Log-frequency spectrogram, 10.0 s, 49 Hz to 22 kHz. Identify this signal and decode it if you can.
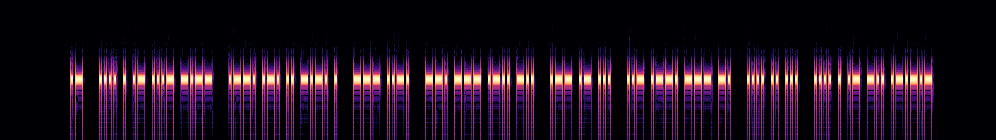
Morse code, heard as a keyed tone, about 50 wpm, 700 Hz. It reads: A HEAVY PRICE OF GOLD WAS UPON HIS HEAD.
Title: Sentences from Top 1100 Words 50wpm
